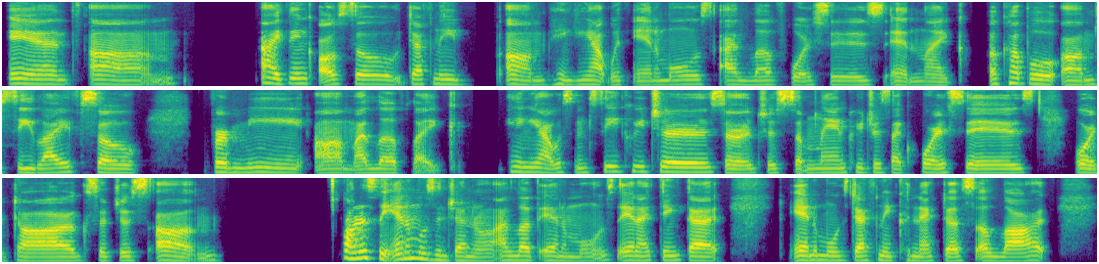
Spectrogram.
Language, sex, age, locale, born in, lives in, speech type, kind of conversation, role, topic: English, female, 20-24, en-US, United States, United States, conversation, podcast, guest, How does connecting with nature affect our well-being and daily lives?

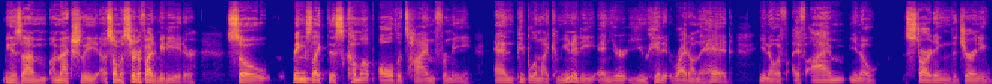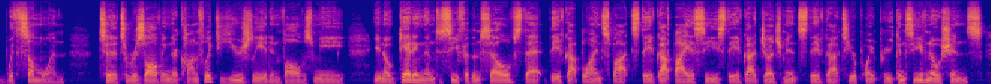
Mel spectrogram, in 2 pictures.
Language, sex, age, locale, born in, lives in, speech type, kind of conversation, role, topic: English, male, 35-39, en-US, United States, United States, conversation, podcast, host, What helps people build stronger connections across different cultures and experiences?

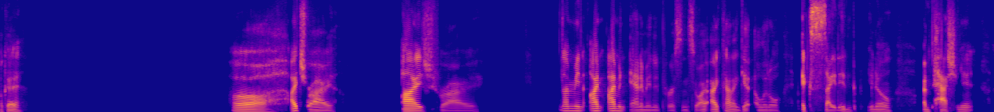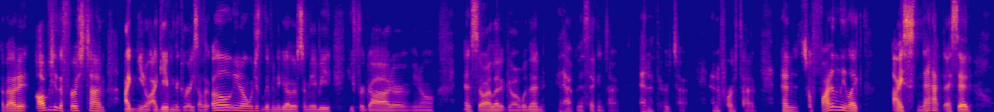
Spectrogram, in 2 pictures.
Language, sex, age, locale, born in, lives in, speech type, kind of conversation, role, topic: English, male, 30-34, en-US, United States, United States, conversation, advice, user, How can I address my partner's annoying habit without causing conflict?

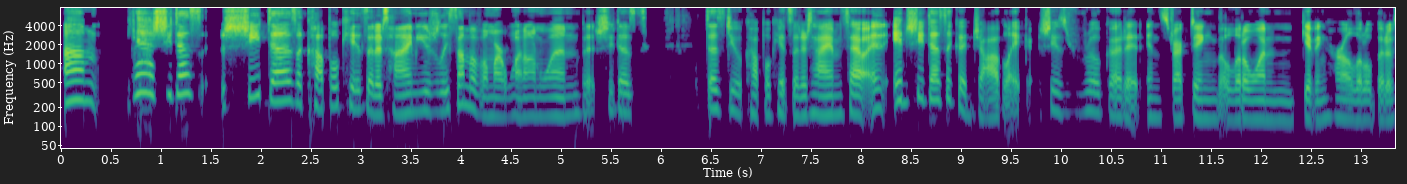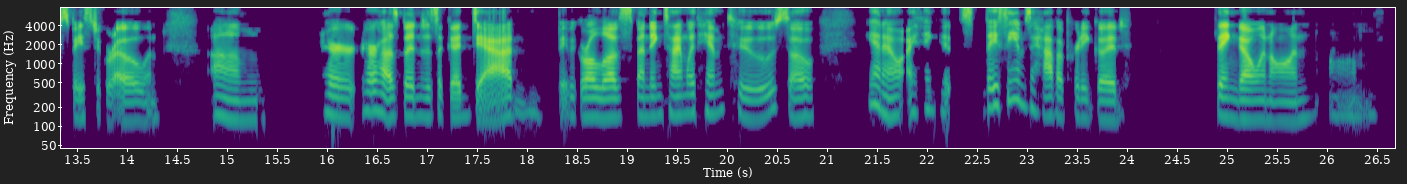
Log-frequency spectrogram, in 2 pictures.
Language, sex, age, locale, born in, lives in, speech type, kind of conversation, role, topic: English, female, 35-39, en-US, United States, United States, conversation, advice, user, How can I prepare emotionally and practically for my baby's arrival?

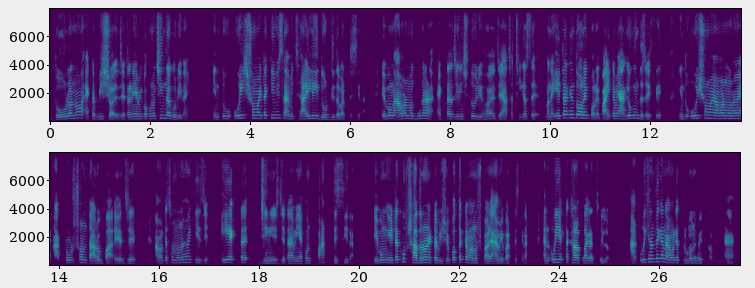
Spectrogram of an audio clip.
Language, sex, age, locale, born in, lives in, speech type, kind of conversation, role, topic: Bengali, male, 25-29, bn-BD, Bangladesh, Bangladesh, conversation, podcast, guest, শখটা নিয়মিত রাখার টিপস আছে কি?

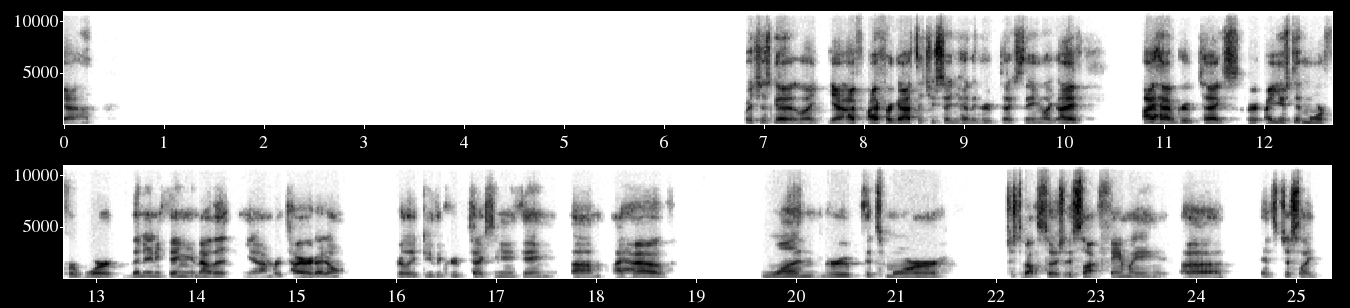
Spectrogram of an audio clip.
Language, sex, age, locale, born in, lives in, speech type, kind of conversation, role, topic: English, male, 40-44, en-US, United States, United States, conversation, unstructured, none, What simple, meaningful ways do you stay connected with the people you care about most?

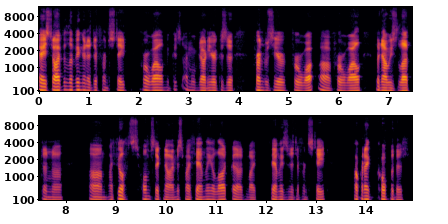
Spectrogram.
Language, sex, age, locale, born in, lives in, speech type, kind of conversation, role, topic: English, male, 35-39, en-US, United States, United States, conversation, advice, user, How can I manage homesickness and build connections after moving away from my family?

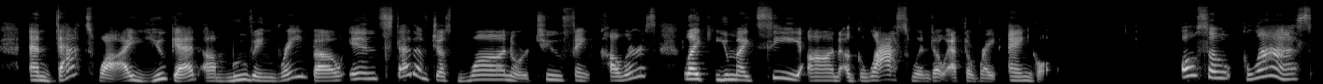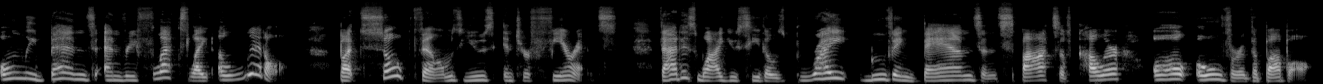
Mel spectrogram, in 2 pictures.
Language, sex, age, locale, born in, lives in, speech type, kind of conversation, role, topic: English, female, 50-54, en-US, United States, United States, read, expert-assistant, expert, Why do bubbles show rainbow colors?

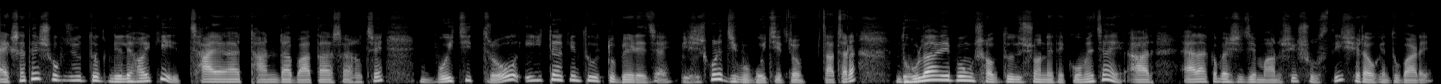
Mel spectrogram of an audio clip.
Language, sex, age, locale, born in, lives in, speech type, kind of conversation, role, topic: Bengali, male, 20-24, bn-BD, Bangladesh, Bangladesh, read, expert-assistant, expert, শহুরে জীবনে বাস করেও কীভাবে স্থানীয় বাস্তুতন্ত্রের সংরক্ষণে অবদান রাখা যায়?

